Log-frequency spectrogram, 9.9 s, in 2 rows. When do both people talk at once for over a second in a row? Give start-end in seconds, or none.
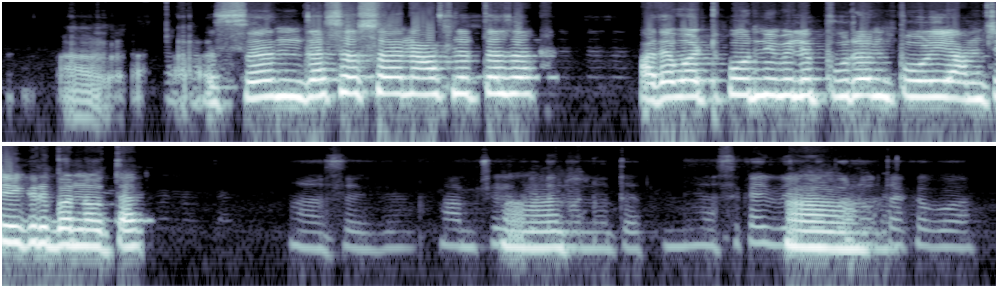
none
